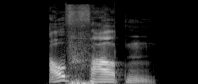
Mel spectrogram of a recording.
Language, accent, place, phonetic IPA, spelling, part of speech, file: German, Germany, Berlin, [ˈaʊ̯fˌfaːɐ̯tn̩], Auffahrten, noun, De-Auffahrten.ogg
- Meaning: plural of Auffahrt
